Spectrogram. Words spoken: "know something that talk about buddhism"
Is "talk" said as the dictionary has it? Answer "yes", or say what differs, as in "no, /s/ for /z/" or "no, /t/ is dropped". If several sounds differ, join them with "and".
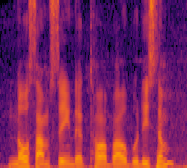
no, /k/ is dropped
